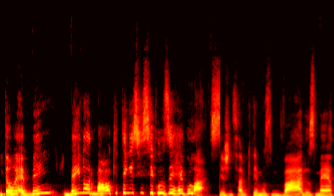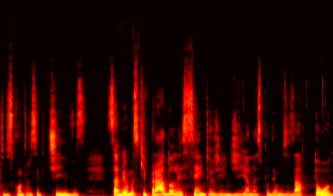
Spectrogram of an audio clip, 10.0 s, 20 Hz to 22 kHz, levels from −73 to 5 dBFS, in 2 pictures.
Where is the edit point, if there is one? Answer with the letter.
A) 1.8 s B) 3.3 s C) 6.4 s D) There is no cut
B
